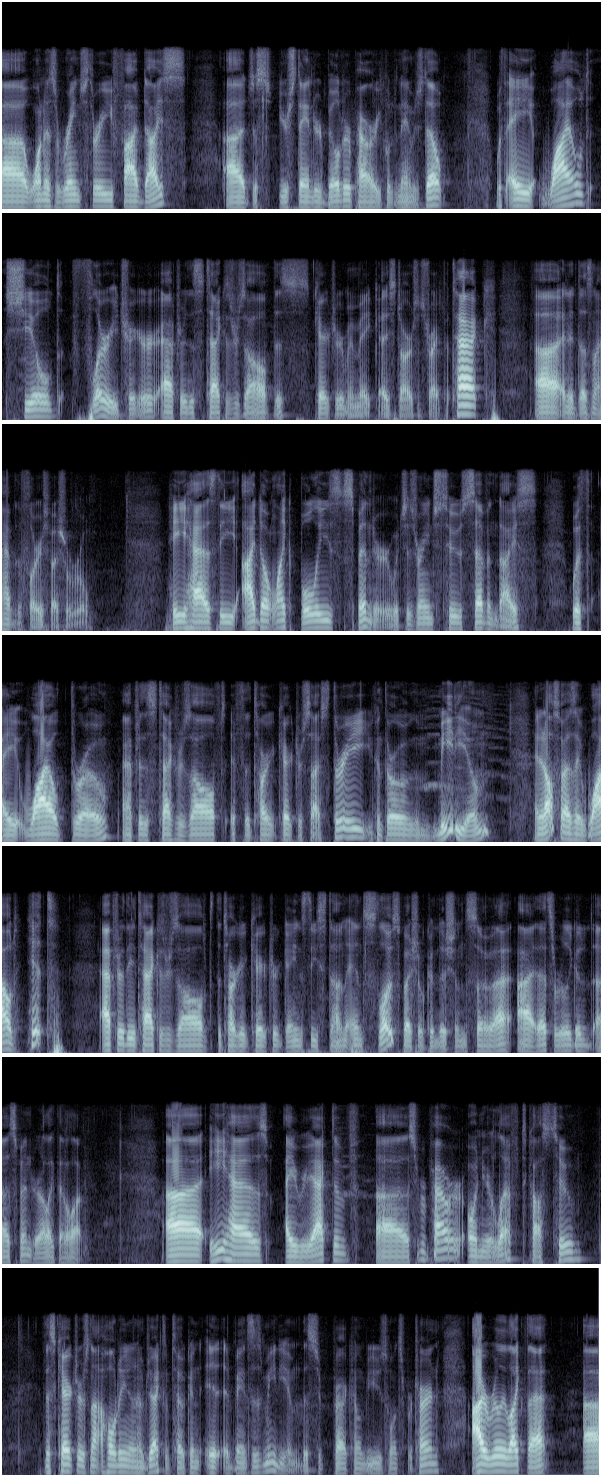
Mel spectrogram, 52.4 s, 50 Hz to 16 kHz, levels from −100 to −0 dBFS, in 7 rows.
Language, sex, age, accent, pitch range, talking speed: English, male, 20-39, American, 95-115 Hz, 180 wpm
